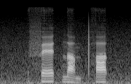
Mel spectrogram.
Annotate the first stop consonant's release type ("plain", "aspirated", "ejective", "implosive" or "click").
plain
